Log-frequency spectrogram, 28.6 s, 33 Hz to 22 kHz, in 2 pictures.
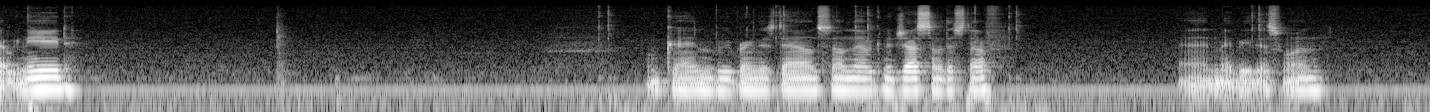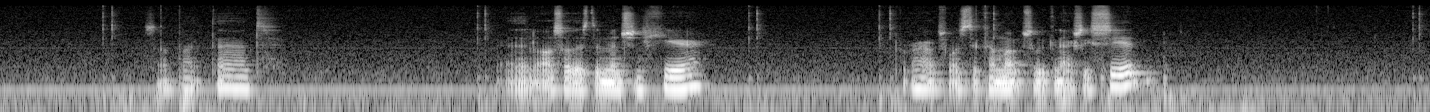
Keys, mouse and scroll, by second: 9.1 Escape, 15.3 ↺, 24.1 ↺.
